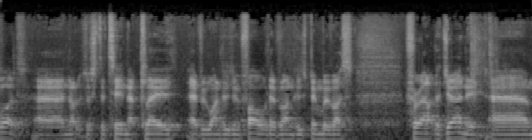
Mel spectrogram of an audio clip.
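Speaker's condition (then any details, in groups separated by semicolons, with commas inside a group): No condition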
